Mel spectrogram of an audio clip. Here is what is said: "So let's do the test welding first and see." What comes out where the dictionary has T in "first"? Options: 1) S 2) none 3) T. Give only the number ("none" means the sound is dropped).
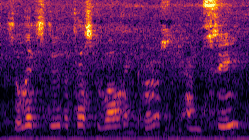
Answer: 2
